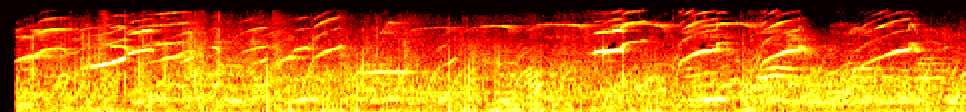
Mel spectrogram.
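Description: Guinea pigs give a busy stream of high, rising squeaky whistles that overlap one another.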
